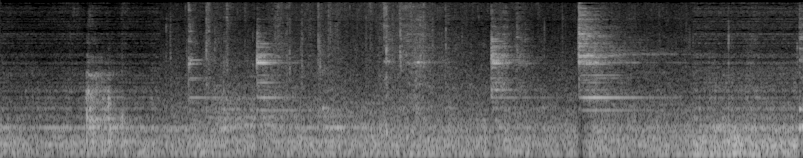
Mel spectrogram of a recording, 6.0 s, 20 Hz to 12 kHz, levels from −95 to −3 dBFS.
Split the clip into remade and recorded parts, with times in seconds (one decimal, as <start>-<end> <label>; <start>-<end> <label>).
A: 0.0-1.2 remade; 1.2-5.2 recorded; 5.2-6.0 remade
